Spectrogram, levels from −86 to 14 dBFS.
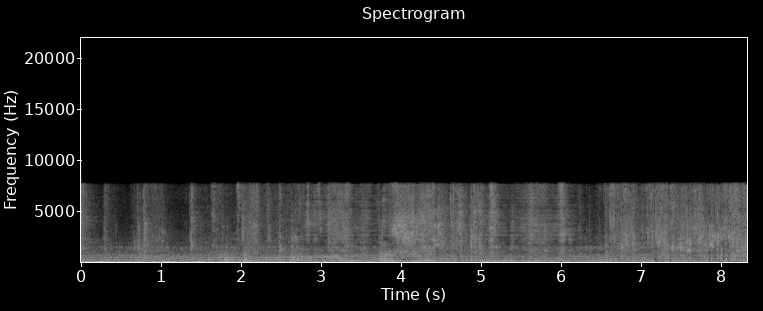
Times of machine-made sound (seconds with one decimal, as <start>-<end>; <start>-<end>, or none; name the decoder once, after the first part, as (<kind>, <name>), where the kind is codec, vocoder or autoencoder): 2.8-4.4 (vocoder, HiFi-GAN); 5.0-6.2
